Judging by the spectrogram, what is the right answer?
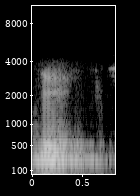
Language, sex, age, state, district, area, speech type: Maithili, male, 18-30, Bihar, Sitamarhi, rural, conversation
